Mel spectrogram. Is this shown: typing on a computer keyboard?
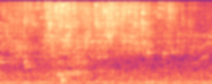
no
